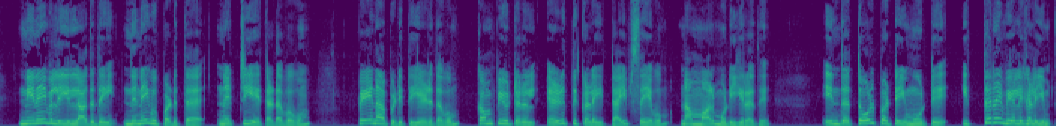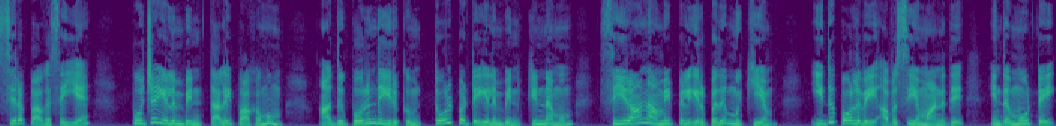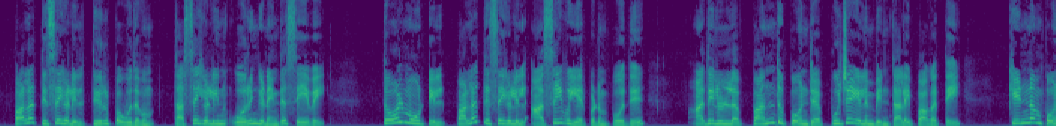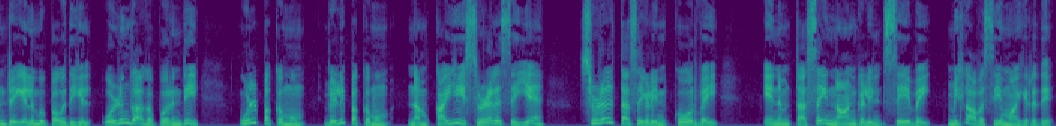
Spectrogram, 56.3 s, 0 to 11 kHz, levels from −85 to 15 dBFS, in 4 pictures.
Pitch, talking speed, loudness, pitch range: 225 Hz, 85 wpm, -20 LUFS, 200-260 Hz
